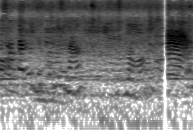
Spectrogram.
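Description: Women's voices chatting quietly in the background, with a faint steady hum underneath.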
